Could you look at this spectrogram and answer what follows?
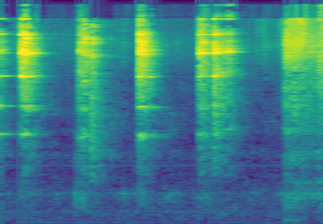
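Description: Minced garlic for Alfredo sauce stirred in a pan with a utensil, making five evenly spaced scraping sweeps, close and fairly loud, with no voices.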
